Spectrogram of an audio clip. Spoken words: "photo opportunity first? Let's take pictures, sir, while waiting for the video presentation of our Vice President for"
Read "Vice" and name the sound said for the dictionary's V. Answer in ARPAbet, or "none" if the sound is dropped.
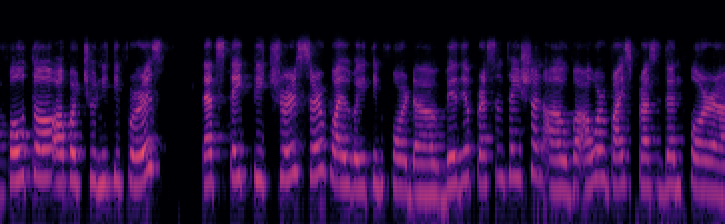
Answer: V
